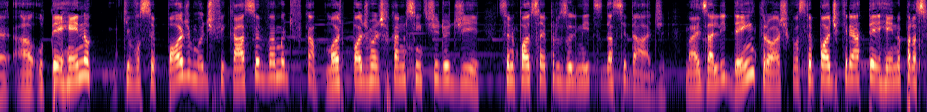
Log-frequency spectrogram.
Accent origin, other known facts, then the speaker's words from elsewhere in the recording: Brazil; então, como a gente é brasileiro, a gente não vai comemorar algumas coisas que são tipicamente nossas, né?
